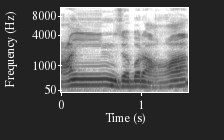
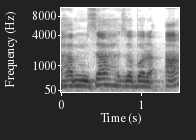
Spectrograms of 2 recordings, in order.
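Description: First: আইন জবর আ very slow, squeezed from mid-throat; pressed throat ayin. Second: হামজা জবর আ with a clean আ from the bottom of the throat; simple unsqueezed আ after হামজা জবর; throat-start hamza. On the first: Teacher contrasting three letters, pressed ayin. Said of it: "গলার মাঝখান থেকে একটু চাপ দিয়ে". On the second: Teacher contrasting three letters, clean hamza. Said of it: "গলার শুরু থেকে আমরা বলবো". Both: Shown as a demonstration.

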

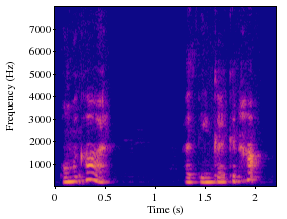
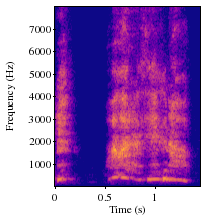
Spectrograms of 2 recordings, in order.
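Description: First: Hushed, disbelieving discovery, spoken softly; half to himself, barely daring to believe; quiet amazement. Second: High, thrilled realisation; excited discovery. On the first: He pressed on it and goes. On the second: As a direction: burst out with sudden joy. Frog realises he can hop. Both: Acted.

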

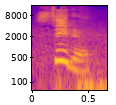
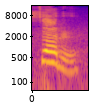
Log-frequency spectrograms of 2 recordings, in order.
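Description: First: सिर said as sir; सि in सिर clearly; with short i. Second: सर said as sar; सर, plain sa; without the i sound. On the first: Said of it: "सा पे छोटी की मात्रा सी". (सिर छोटी ई के साथ) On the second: (सर बिना मात्रा के) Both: Shown as a demonstration.

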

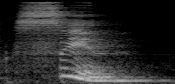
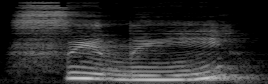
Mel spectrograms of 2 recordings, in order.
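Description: First: Син as one loud, falling syllable; stressed single vowel. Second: Сини with a loud, long final И, rising; stress on last syllable. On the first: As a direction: hit the И in син. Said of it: "стала наголошеною". (наголос на И у слові син) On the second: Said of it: "щоб не наголошена е стала наголошеною". (наголос на останнє И у слові Сини) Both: Shown as a demonstration.

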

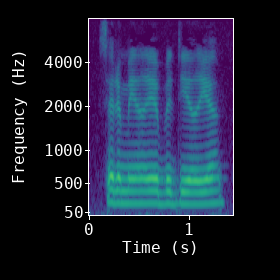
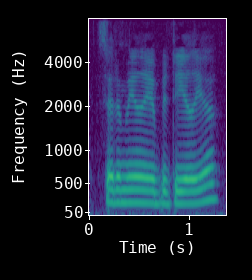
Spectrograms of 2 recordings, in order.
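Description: Both takes have the same delivery.

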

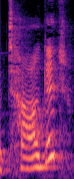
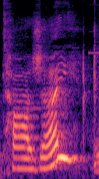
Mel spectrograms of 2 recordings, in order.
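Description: First: Said in the usual way. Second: "Target" said "Tar-zhay", French style, mocking; posh Tarzhay. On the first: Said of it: "Well, I call it Target". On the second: Shown as a demonstration. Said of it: "Target makes it sound a bit more posh".

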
